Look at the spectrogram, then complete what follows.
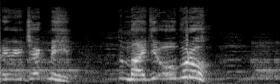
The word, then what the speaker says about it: Oboro: He defeated Oboro. I am saying it right. Oboro.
